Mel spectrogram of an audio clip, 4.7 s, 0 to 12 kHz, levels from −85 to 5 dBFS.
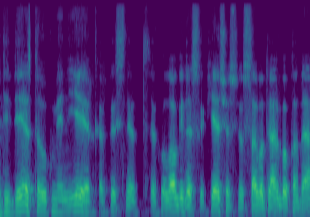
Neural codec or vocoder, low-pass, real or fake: codec, 16 kHz in and 24 kHz out, 0.8 kbps, FocalCodec, streaming, 65536 codes; 10.8 kHz; fake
